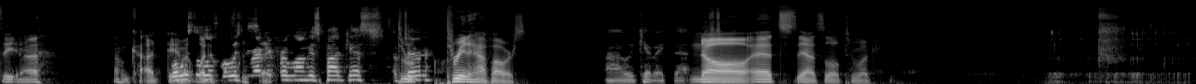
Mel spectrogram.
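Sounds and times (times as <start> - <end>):
speech: 0.0 - 5.4, 6.0 - 8.8
soft smacking and swallowing noises: 10.4 - 11.9
wet slurping sip from a drink into the microphone: 10.5 - 11.9.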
